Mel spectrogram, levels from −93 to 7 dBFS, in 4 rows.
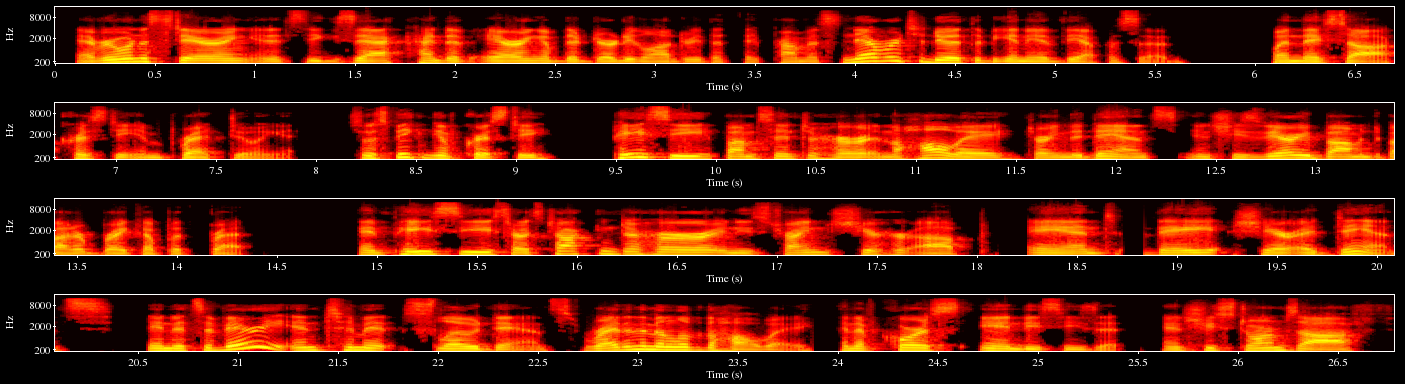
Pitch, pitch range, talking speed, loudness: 130 Hz, 115-150 Hz, 220 wpm, -26 LUFS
